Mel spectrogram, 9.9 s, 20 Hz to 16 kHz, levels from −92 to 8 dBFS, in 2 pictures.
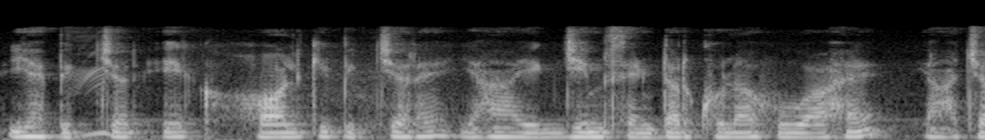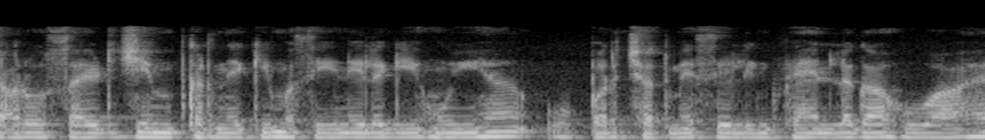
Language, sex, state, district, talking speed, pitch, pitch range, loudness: Hindi, male, Punjab, Kapurthala, 195 wpm, 110 Hz, 110-115 Hz, -20 LUFS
